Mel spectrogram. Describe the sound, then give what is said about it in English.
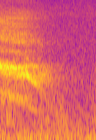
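A caracara, a black bird with a red face, gives one harsh, raspy scream at sunrise that fades away within half a second against a low, steady outdoor background with no one talking. “Bird you can hear in the background, a screaming bird is a caracara.”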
